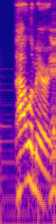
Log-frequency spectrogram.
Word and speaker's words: Pallamary: Pallamary. – Any Pallamary is a pal of mine.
